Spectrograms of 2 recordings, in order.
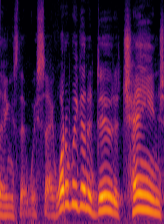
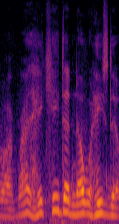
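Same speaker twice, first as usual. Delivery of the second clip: low, soft grudging mumble under breath. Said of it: "you mumble the entire time you do it".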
